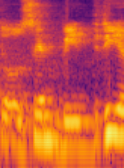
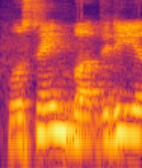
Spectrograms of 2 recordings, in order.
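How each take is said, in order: First: The second name is said with an i vowel. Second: The second name is said with an a vowel. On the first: The speaker calls it right. "Hussain ബിദ്രി എന്നാണ്" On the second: The speaker calls it wrong. "Hussain ബദ്രി എന്ന് നിങ്ങൾ വായിച്ച"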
